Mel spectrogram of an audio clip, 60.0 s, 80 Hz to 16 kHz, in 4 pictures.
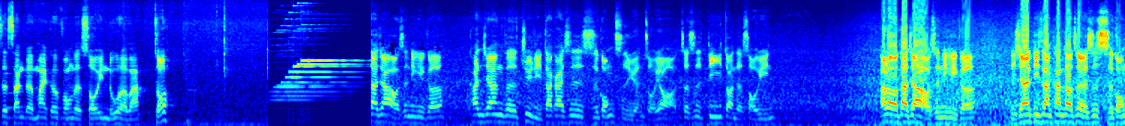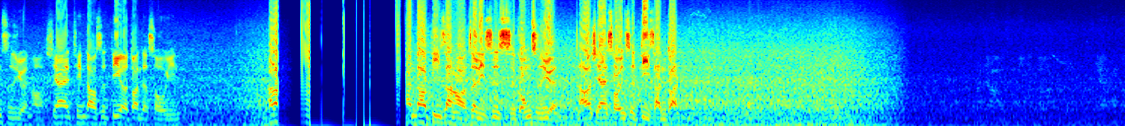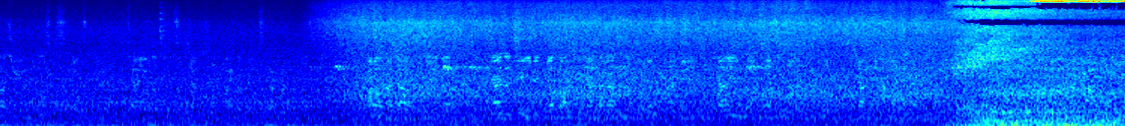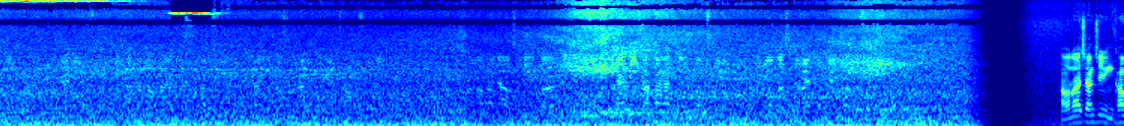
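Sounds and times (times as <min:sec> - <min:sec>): city road traffic rumble: 0:00.0 - 0:03.6, 0:05.2 - 0:18.6, 0:20.4 - 0:59.9.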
